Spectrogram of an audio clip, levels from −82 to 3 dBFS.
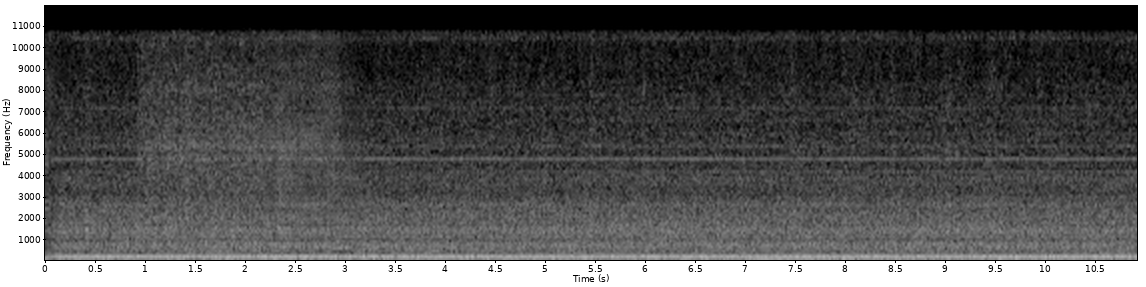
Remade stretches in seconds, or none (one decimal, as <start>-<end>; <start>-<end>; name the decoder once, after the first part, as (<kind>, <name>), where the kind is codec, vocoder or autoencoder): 2.2-3.2 (codec, SNAC)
